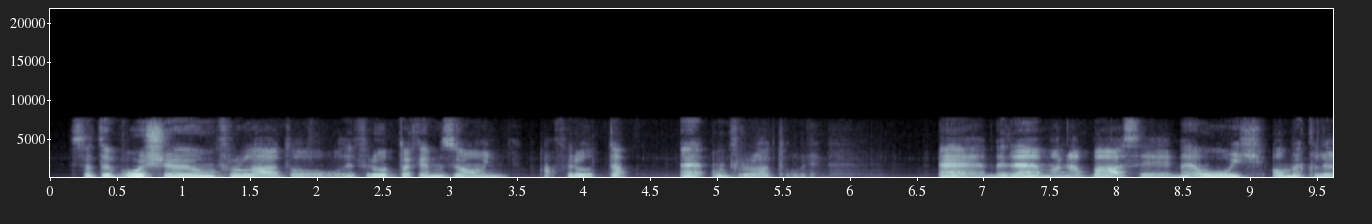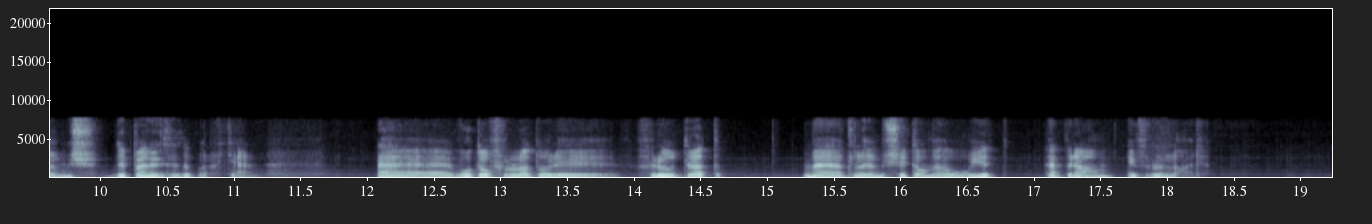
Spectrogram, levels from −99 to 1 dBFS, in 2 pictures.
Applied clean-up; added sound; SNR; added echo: none; none; none; none.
